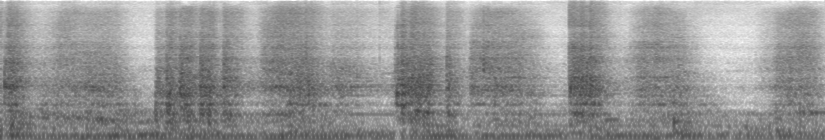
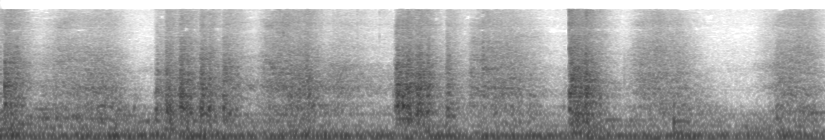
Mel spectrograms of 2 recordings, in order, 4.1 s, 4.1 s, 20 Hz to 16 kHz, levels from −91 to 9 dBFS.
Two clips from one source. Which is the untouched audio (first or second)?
second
